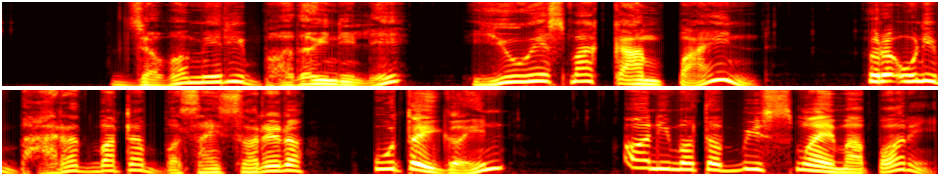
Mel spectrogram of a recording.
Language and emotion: Nepali, surprised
